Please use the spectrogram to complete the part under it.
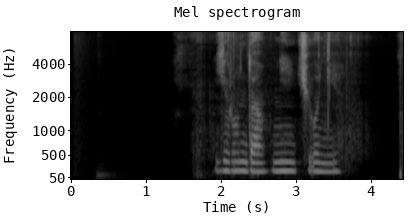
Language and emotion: Russian, neutral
